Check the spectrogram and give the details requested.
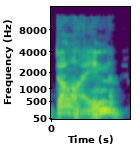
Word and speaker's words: Dyn: You may remember in 2016, Dyn, I pronounce it Dyn or Din, whatever you want to do, now owned by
